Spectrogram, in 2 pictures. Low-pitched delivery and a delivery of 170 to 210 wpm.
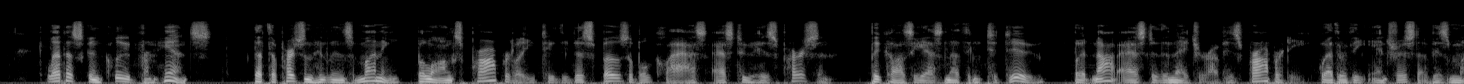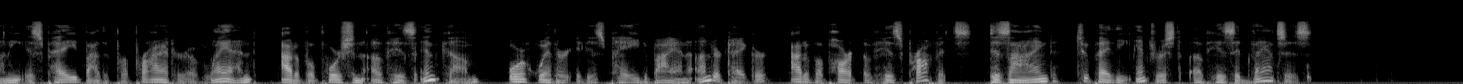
No: very low, 95 Hz; average, 160 wpm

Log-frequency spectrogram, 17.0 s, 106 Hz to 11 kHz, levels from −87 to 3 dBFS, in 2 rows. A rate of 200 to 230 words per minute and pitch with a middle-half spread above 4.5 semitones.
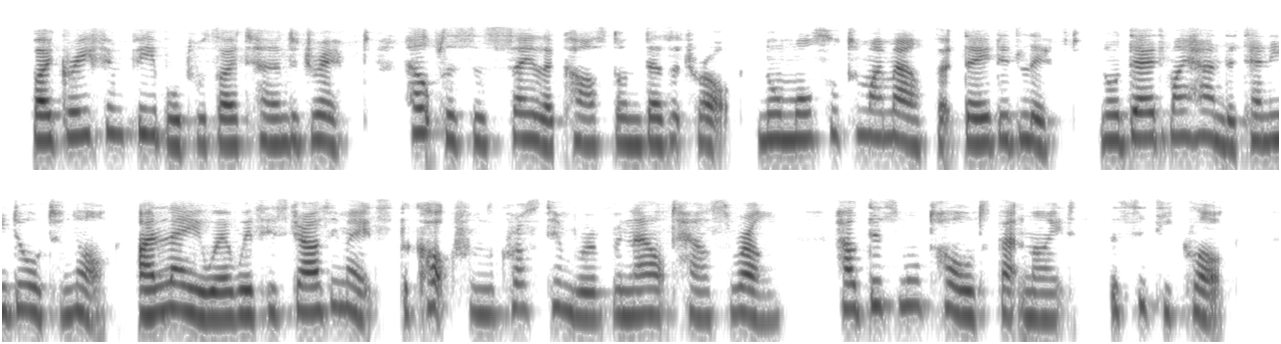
No: fast, 205 wpm; narrow, 2.6 semitones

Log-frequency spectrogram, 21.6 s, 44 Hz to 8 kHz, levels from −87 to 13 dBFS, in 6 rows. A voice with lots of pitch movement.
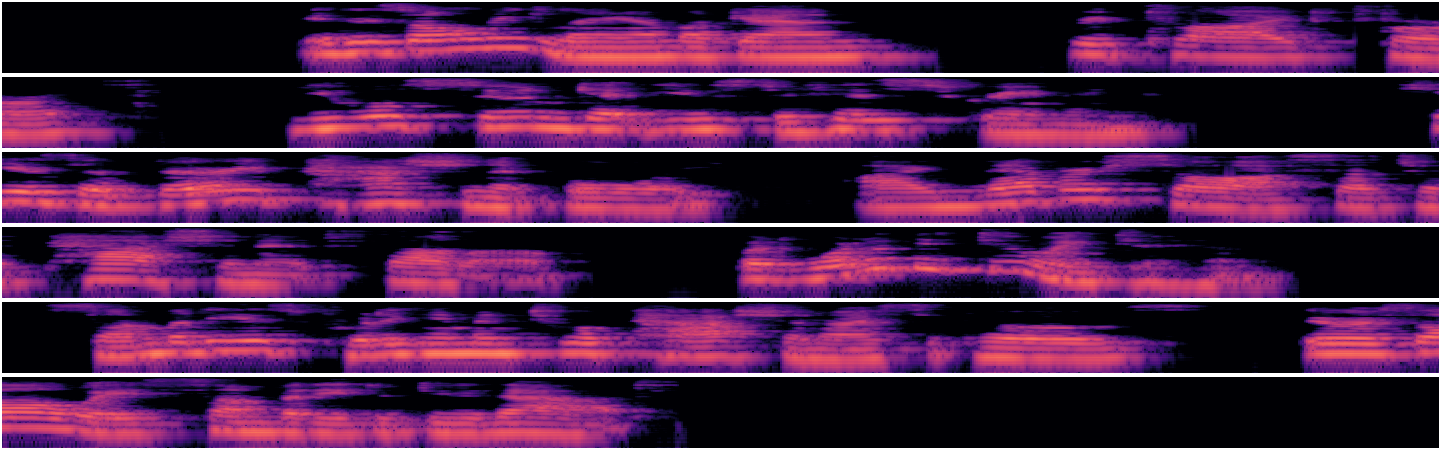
Yes: wide, 5.7 semitones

